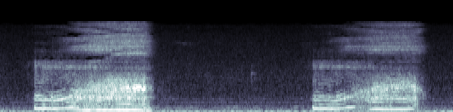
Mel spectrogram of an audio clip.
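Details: Sleeping adult snoring, recorded with the SnoreLab snore-tracking app: two loud, low rattling snores on breathing in, separated by a quiet pause. Snoring.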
